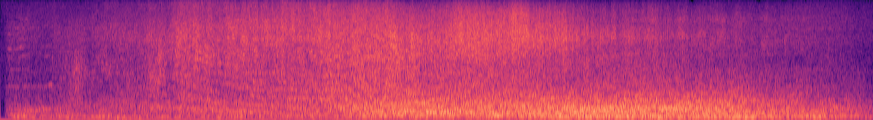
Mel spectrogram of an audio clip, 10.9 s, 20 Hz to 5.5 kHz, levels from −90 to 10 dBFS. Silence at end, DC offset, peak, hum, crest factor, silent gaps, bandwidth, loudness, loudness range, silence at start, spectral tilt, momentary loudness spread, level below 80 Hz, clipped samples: 0 s; 3%; -2 dBFS; none; 14 dB; none; 5.4 kHz; -15 LUFS; 7 LU; 0.05 s; -7 dB/octave; 16 LU; -40 dBFS; under 0.1%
